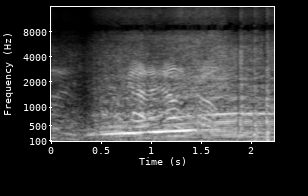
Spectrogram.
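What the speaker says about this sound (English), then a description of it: "El Camino burnout vehicle." An El Camino doing a burnout, its engine revving up in a loud rising whine as the tires squeal and roar, close by, with voices over the noise.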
